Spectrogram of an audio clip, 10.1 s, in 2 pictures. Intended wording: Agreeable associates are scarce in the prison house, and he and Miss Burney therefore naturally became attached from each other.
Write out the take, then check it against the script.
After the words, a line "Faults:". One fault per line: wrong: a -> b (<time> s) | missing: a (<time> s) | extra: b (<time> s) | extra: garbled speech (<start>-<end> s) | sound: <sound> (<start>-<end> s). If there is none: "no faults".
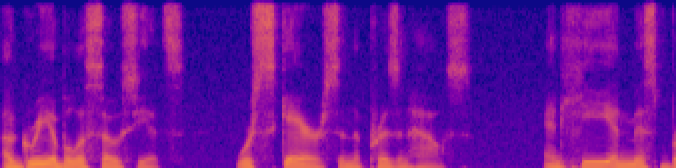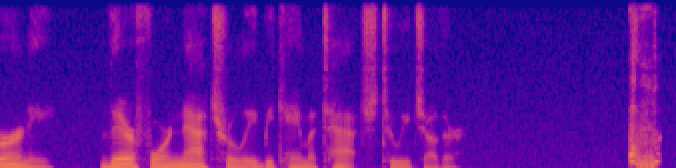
Agreeable associates were scarce in the prison house, and he and Miss Burney therefore naturally became attached to each other.
Faults:
wrong: are -> were (1.8 s)
wrong: from -> to (8.0 s)
sound: cough (9.8-10.1 s)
